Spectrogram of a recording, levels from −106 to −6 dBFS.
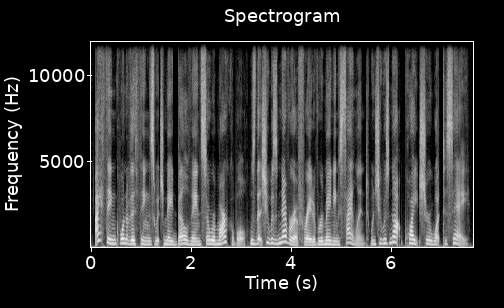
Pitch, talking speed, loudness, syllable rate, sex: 220 Hz, 230 wpm, -21 LUFS, 5.7 syllables/s, female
